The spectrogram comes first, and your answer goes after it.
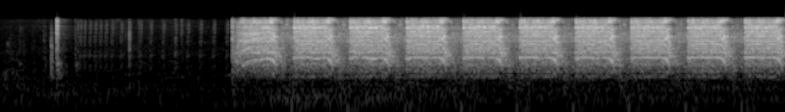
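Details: Cheap Yamaha TMAX, second spark plug, coil and lead out for spark check: starter whirs in regular surges about two compression strokes a second, never catches; some spark flickers seen, weak, coil and wiring to be checked.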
